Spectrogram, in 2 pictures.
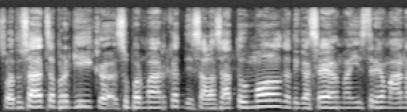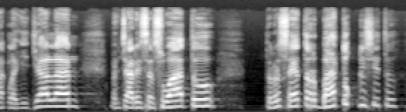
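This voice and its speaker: Middle-aged male pastor, high voice a slight rasp, animated, playful sermon delivery. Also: brisk. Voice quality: slightly raspy voice. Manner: animated, joking, swings between loud and soft.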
